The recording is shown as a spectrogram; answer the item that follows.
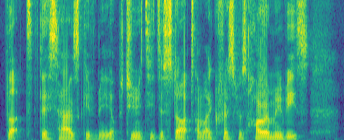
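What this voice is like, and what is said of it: Sick, congested voice from a cold. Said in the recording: “As you might or might not be able to hear from my voice, as it is winter, of course, I am not well, and I have quite a bit of cold”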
